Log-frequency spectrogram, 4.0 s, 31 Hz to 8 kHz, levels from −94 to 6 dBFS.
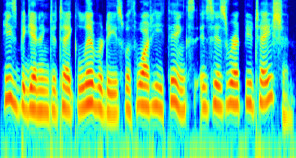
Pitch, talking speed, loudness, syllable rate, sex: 190 Hz, 180 wpm, -17 LUFS, 5.0 syllables/s, female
